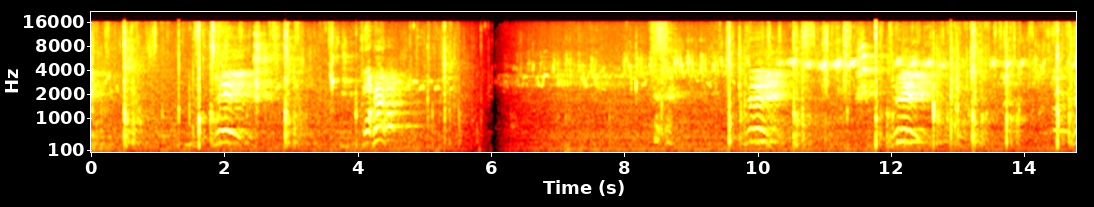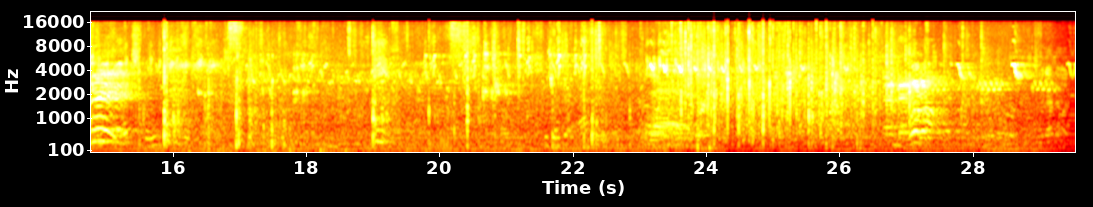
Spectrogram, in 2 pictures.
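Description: Tennis rally on a hard court: repeated sharp pops of the ball coming off the rackets, with short pitched sounds between the shots and an occasional voice. The sound drops out briefly about six seconds in.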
